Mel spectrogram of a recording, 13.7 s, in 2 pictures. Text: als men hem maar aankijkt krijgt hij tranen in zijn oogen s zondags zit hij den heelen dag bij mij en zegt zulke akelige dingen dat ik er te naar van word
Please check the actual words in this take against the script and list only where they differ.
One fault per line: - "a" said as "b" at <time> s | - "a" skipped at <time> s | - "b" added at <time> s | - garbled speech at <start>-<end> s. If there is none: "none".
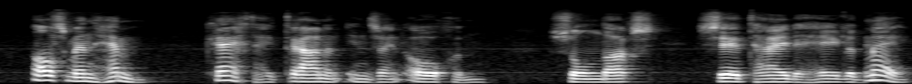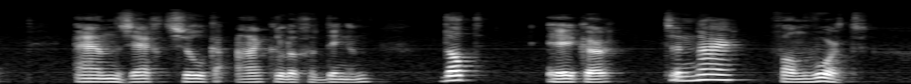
- "maar aankijkt" skipped at 1.1 s
- "dag bij" skipped at 6.5 s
